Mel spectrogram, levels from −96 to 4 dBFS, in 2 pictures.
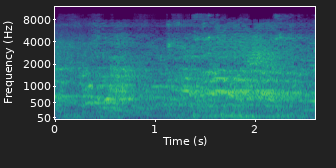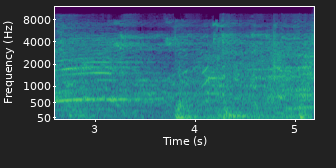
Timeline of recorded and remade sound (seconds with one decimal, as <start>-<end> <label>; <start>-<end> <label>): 0.0-1.2 remade; 1.2-4.3 recorded; 4.3-5.2 remade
